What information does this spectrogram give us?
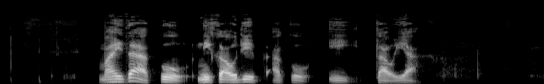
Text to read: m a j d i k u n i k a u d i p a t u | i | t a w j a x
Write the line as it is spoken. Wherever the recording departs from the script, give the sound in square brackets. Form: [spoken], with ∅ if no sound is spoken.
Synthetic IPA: m a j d [a] k u n i k a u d i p a [k] u | i | t a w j a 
